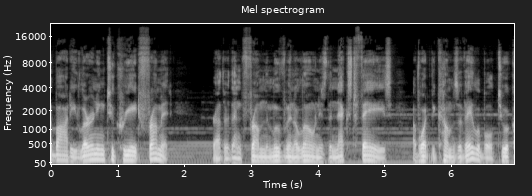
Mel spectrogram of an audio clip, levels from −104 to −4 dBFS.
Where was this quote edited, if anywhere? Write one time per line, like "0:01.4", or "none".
none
